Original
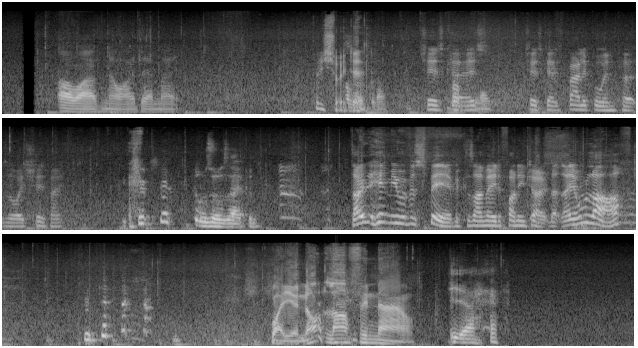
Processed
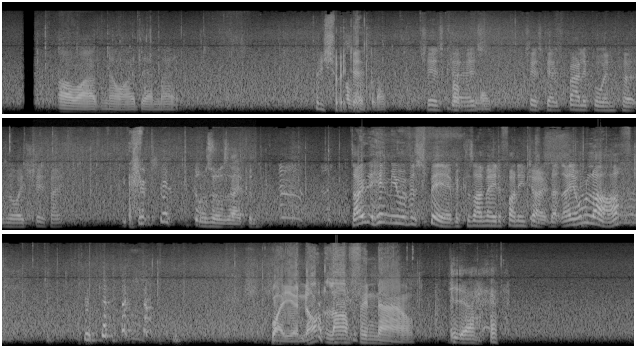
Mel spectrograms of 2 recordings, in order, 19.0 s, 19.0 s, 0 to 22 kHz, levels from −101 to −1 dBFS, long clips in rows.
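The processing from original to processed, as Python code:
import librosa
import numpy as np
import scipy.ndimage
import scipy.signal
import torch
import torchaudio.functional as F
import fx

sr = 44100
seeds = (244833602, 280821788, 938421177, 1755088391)

y = fx.tilt_shelf(x, sr, db=-8.0, hz=1200.0, at=(6.64, 8.88))
y = fx.peak_eq(y, sr, hz=110.0, db=-14.5, octaves=1.7, at=(14.55, 15.26))
y = scipy.signal.sosfilt(scipy.signal.butter(4, 440.0, 'highpass', fs=sr, output='sos'), y)
y = fx.notch(y, sr, hz=4400.0, q=15.0)
y = fx.spectral_comp(y, sr, ratio=2.0)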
